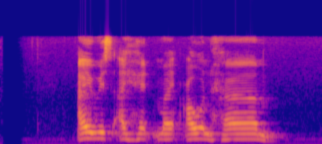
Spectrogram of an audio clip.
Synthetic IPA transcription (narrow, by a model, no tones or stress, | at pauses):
ʔajwisa̰jɦɛd̚majʔawə̃nham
